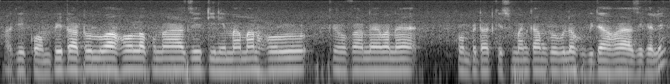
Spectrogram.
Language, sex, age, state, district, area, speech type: Assamese, male, 30-45, Assam, Lakhimpur, rural, spontaneous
